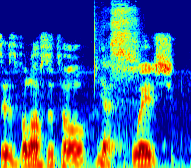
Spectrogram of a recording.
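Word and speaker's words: Velositol: And over the past year or so, you might have seen an ingredient called, I think it's pronounced as velocitol.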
